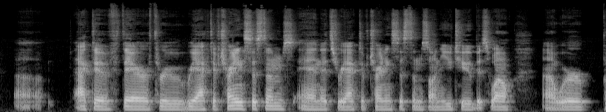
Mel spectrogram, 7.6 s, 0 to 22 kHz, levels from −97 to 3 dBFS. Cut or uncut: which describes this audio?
uncut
